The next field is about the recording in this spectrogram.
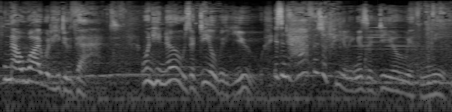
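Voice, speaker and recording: A seductive tempter demon from a video game. The delivery is silky, slow and mocking, with theatrical, wide-ranging pitch. Music plays clearly behind. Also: male voice, wildly swooping pitch, big-room sound. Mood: mocking flattery. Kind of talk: video game cutscene acting.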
